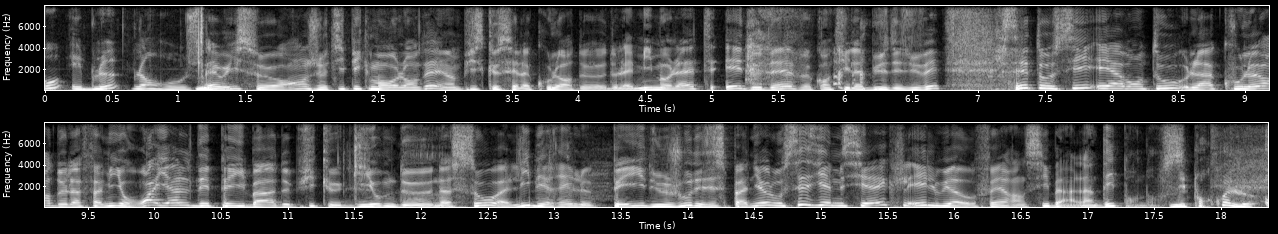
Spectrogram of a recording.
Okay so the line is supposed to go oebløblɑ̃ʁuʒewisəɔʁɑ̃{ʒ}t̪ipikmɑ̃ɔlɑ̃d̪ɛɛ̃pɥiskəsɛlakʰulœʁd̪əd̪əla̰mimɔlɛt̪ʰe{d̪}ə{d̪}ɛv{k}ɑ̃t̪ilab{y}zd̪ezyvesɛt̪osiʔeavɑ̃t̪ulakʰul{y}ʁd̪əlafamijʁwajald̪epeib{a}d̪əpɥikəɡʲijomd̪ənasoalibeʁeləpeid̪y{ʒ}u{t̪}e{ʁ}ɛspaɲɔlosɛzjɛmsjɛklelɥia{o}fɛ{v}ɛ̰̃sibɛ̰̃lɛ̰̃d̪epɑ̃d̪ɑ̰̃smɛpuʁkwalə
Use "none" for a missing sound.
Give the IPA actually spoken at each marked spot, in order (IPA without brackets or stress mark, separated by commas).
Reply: ʒ, d̪, d̪, k, y, œ, a, ʒ, d̪, z, ɔ, ʁ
